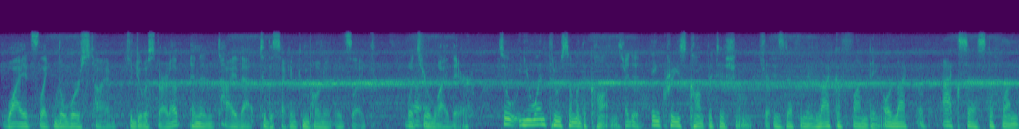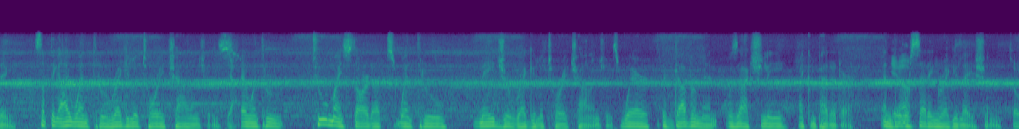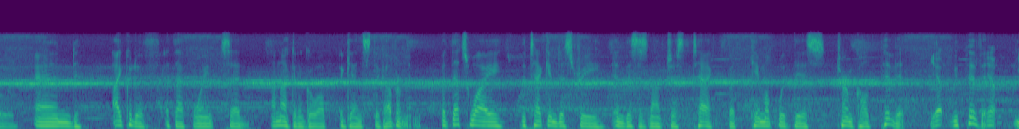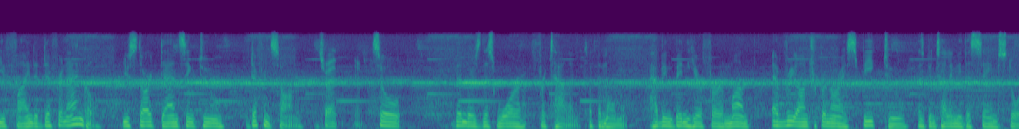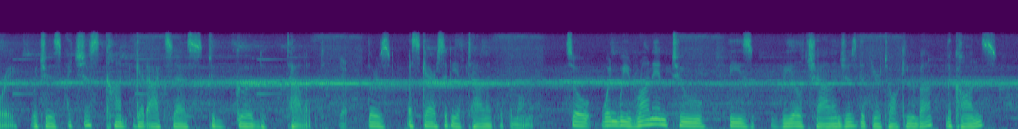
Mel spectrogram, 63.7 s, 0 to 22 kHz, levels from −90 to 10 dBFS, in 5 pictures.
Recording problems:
echo of what is said; strong; throughout; 530 ms later, 7 dB below the speech
high frequencies cut off; noticeable; nothing above 7 kHz
train or aircraft noise; faint; throughout; 20 dB below the speech
hiss; faint; throughout; 25 dB below the speech

